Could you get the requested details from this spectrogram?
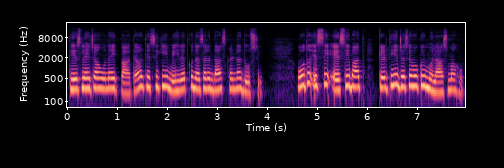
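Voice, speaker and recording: A woman's voice: fairly high pitch, dark tone, natural voice. A woman voicing an outspoken young bride who pleads with her mother in a reproachful tone. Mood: pleading.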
